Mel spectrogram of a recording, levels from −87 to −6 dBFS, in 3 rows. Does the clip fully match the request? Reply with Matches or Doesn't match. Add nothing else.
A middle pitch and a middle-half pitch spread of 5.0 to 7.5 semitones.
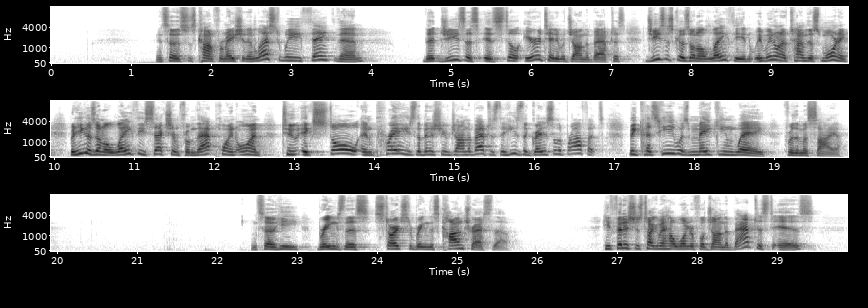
Matches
